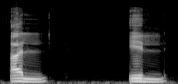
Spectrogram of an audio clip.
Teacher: زبان کا دائیں اور بائیں دونوں طرف سے تھوڑا سا کنارہ جہاں زبان کا ابتدائی اوپر والا حصہ ختم ہوتا ہے، جب اپنے بالمقابل اوپر کے جبڑے یعنی تالو سے ٹکرائے گا تو وہاں سے لام ادا ہوگی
